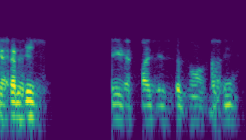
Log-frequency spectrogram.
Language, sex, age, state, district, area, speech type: Telugu, male, 60+, Andhra Pradesh, Nandyal, urban, conversation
